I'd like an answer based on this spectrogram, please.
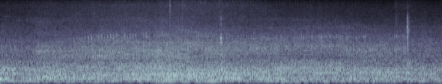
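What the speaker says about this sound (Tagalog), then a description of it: "So nagkaka-traffic." Steady, dense rumble of road traffic in Santa Ana, Manila, vehicles passing nearby in a continuous wash of engine and tire noise, with a few faint higher tones.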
